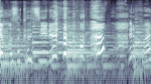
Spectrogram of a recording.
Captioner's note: laughter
